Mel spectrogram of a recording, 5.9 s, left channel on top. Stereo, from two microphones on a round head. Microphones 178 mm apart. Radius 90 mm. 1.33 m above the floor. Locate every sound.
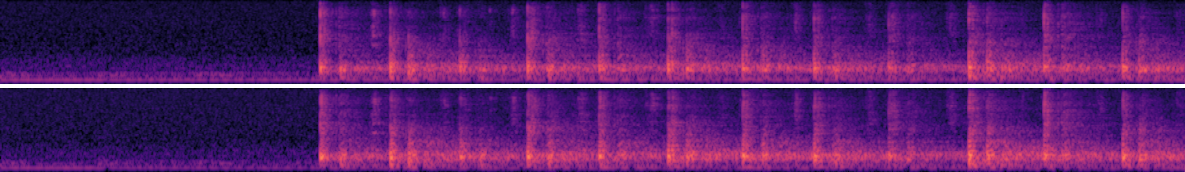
1.6 s running footsteps: 30° left (ahead or behind), 1.7 m; by 5.9 s 10° left (ahead or behind), 3.5 m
